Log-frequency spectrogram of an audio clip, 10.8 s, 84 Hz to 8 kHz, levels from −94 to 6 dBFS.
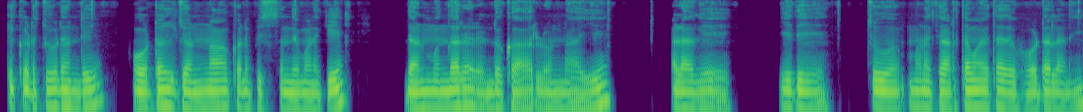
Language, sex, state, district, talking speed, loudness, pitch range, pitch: Telugu, male, Andhra Pradesh, Anantapur, 90 wpm, -18 LUFS, 95-105 Hz, 100 Hz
